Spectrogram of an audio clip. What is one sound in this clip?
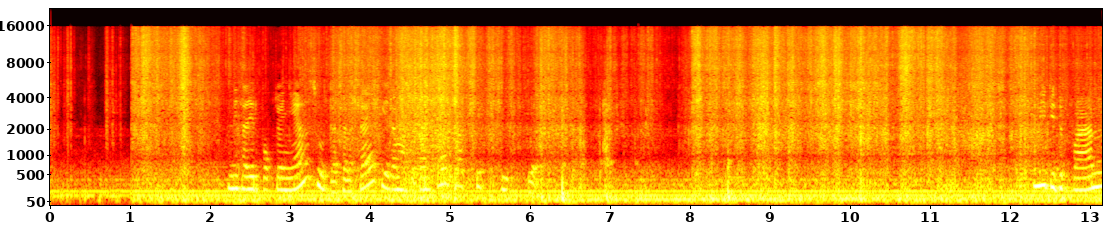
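A plastic bag rustles loudly.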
